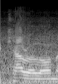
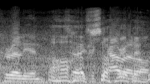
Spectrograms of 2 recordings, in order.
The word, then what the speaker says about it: carillon: a previously as well people to pronounce it as a carillon actually not a carillion yes um the krillian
